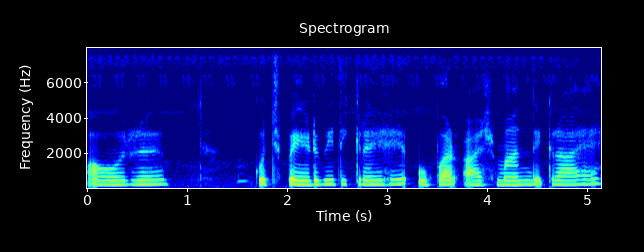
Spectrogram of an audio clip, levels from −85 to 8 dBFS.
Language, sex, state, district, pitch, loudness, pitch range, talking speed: Hindi, female, Uttar Pradesh, Deoria, 230 Hz, -34 LUFS, 225-245 Hz, 150 wpm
